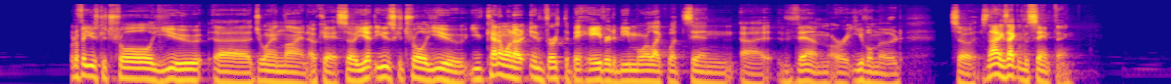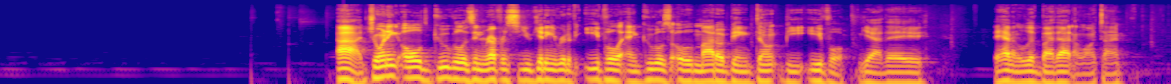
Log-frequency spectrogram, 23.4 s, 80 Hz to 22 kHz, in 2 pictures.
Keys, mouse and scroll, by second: 1.6 ctrl+u, 1.9 alt+x, 2.6 Return, 3.5 Return, 4.2 Up, 4.7 Right.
